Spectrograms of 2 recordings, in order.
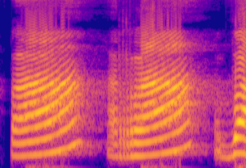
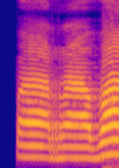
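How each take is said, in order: First: പറവ stretched very slowly, syllable by syllable; slow, careful teacher's reading of പറവ; drawn-out reading. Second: Said in the usual way. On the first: Shown as a demonstration. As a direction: sound out പറവ slowly for children.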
